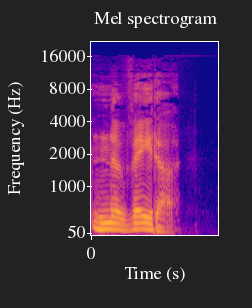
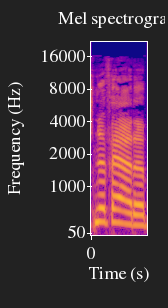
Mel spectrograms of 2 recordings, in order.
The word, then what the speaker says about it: Nevada: I spent a couple of years down in Iowa, and they have Nevada, spelled the same as Nevada, but it's pronounced Nevada.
